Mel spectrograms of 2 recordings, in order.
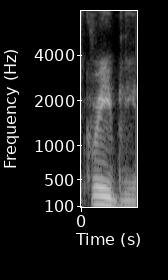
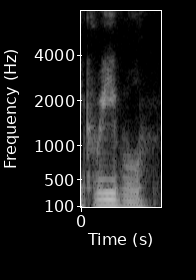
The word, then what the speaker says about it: Greebly: pronounce greeb or greebly it's greebly anyway i always say grebel because the le is like an all sound but is greebly as uh greg kriebley said you know pronounce my name correctly yeah i can imagine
